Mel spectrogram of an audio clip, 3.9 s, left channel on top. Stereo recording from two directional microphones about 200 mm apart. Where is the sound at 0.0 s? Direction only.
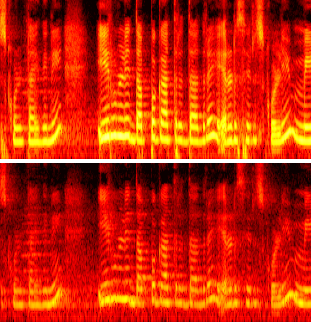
40° left (ahead or behind).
